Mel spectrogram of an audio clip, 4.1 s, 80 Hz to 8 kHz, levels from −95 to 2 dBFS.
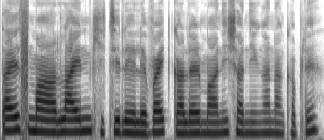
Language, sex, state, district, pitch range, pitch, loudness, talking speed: Wancho, female, Arunachal Pradesh, Longding, 185-210 Hz, 195 Hz, -13 LUFS, 175 wpm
